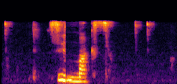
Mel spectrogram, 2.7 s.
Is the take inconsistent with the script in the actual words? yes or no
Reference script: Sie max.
no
